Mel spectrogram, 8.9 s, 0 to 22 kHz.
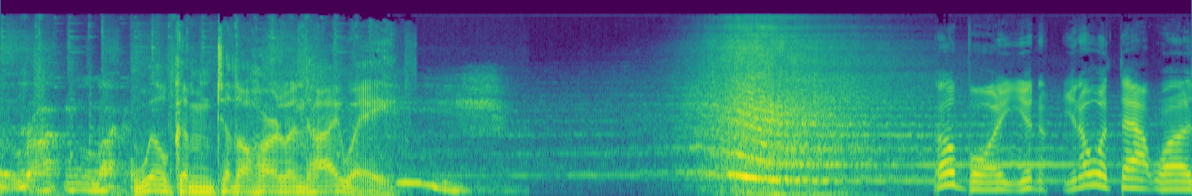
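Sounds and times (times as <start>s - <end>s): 
speech: 0.2s - 3.1s, 7.0s - 8.9s
fast car whooshing past: 4.2s - 8.0s.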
